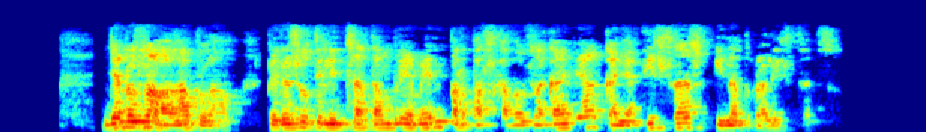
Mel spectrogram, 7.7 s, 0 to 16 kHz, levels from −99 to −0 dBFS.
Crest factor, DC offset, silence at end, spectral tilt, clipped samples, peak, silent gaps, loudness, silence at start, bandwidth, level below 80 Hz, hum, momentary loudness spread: 18 dB; under 0.1%; 0.8 s; -6 dB/octave; under 0.1%; -2 dBFS; 2.18-2.23 s; -18 LUFS; 0.85 s; 7.8 kHz; -60 dBFS; none; 13 LU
